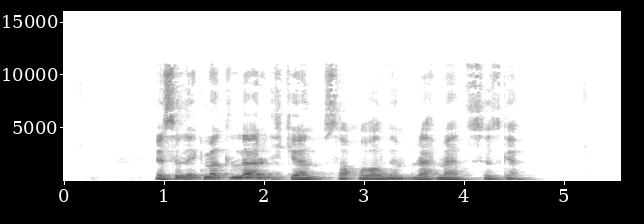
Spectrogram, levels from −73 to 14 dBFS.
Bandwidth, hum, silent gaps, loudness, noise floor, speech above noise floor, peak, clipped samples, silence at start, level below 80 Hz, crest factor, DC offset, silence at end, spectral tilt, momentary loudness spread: 11.5 kHz; none; none; -24 LUFS; -68 dBFS; 45 dB; -8 dBFS; under 0.1%; 0.9 s; -62 dBFS; 16 dB; under 0.1%; 0.9 s; -6.5 dB/octave; 9 LU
